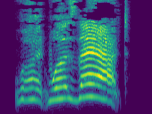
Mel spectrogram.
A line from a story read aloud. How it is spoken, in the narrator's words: Red shouted in a cracked voice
